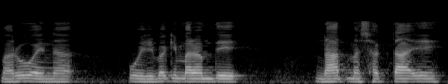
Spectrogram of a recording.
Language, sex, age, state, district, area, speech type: Manipuri, male, 30-45, Manipur, Imphal West, rural, spontaneous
